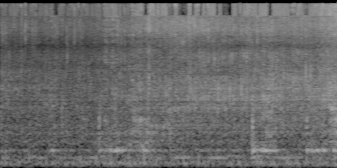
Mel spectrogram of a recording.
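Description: Eggplant frying in a pan as a spice powder is added and stirred in, with a steady sizzle and scraping stir sounds throughout, gradually getting a bit louder.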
